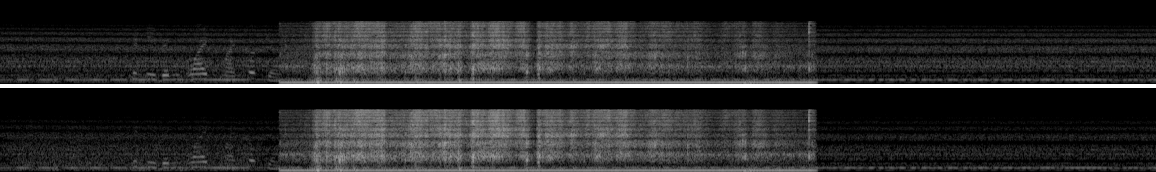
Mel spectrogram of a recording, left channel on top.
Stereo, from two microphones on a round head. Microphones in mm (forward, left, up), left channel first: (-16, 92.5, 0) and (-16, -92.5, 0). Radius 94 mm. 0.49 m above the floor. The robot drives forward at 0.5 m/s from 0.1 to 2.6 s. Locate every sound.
0.0 s a drone: 30° left (ahead or behind)
1.3 s a woman speaking: 50° left (ahead or behind); by 3.0 s 60° left (ahead or behind)
2.8 s crumpling: 20° right (ahead or behind)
